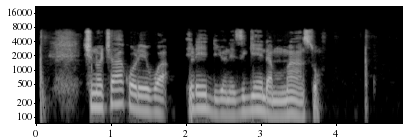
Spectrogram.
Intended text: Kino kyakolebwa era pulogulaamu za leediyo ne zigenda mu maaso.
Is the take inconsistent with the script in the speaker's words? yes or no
yes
